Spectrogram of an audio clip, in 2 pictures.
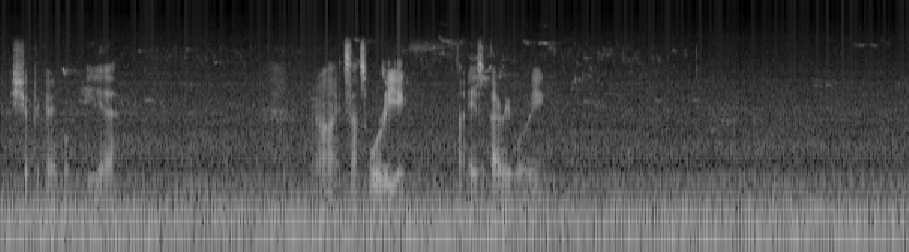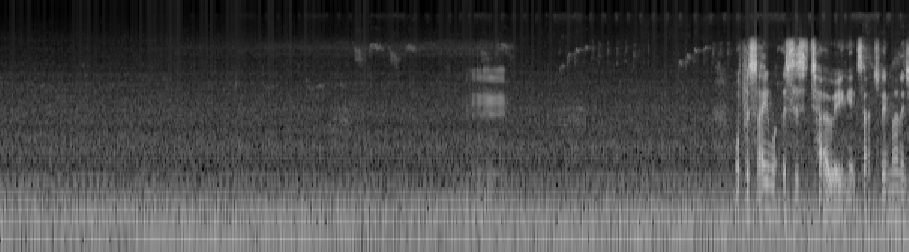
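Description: A tractor engine hums steadily at a low pitch.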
